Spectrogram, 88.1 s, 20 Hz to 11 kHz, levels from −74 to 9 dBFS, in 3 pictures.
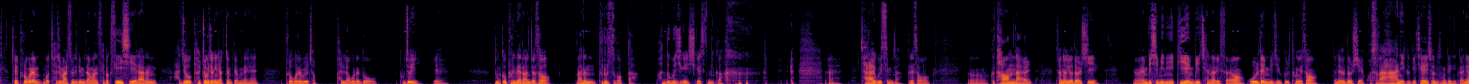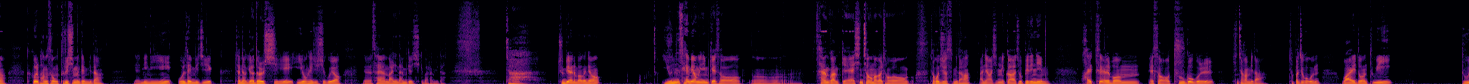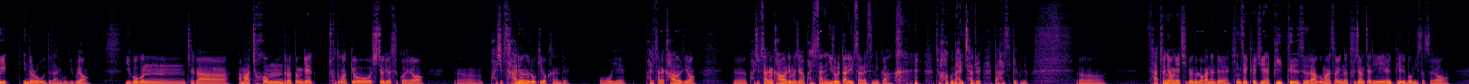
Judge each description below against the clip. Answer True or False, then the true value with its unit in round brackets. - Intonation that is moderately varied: False (7.0 semitones)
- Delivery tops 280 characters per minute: False (260 characters per minute)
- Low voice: True (115 Hz)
